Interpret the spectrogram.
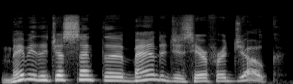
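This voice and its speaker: A man voicing a mischievous young patient who makes sly suggestions in a deadpan way. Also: high voice, a little slow, creaky, no echo, studio quality, pitched above the performer's own voice. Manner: deadpan, helpful-sounding.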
